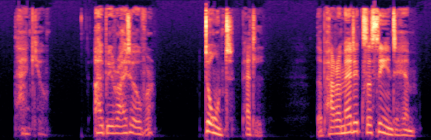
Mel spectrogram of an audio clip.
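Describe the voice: It is plain reading aloud. Little can be heard behind the voice.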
